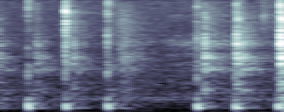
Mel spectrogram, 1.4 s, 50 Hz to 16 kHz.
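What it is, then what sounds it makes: Hollow-sounding baked bread loaf (done inside). A cooled homemade bread loaf is tapped six times, each tap a short, hollow, low thump around 150 Hz that dies away almost instantly. The hollow sound shows the loaf is nicely baked through inside.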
